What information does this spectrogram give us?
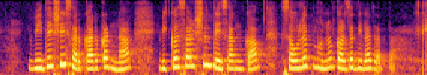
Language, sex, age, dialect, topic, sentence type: Marathi, female, 41-45, Southern Konkan, banking, statement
